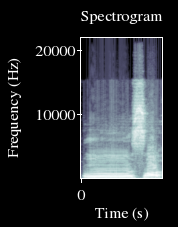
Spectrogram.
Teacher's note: انص انص انص، صاد کو ساتھ موٹا بھی کرنا ہے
